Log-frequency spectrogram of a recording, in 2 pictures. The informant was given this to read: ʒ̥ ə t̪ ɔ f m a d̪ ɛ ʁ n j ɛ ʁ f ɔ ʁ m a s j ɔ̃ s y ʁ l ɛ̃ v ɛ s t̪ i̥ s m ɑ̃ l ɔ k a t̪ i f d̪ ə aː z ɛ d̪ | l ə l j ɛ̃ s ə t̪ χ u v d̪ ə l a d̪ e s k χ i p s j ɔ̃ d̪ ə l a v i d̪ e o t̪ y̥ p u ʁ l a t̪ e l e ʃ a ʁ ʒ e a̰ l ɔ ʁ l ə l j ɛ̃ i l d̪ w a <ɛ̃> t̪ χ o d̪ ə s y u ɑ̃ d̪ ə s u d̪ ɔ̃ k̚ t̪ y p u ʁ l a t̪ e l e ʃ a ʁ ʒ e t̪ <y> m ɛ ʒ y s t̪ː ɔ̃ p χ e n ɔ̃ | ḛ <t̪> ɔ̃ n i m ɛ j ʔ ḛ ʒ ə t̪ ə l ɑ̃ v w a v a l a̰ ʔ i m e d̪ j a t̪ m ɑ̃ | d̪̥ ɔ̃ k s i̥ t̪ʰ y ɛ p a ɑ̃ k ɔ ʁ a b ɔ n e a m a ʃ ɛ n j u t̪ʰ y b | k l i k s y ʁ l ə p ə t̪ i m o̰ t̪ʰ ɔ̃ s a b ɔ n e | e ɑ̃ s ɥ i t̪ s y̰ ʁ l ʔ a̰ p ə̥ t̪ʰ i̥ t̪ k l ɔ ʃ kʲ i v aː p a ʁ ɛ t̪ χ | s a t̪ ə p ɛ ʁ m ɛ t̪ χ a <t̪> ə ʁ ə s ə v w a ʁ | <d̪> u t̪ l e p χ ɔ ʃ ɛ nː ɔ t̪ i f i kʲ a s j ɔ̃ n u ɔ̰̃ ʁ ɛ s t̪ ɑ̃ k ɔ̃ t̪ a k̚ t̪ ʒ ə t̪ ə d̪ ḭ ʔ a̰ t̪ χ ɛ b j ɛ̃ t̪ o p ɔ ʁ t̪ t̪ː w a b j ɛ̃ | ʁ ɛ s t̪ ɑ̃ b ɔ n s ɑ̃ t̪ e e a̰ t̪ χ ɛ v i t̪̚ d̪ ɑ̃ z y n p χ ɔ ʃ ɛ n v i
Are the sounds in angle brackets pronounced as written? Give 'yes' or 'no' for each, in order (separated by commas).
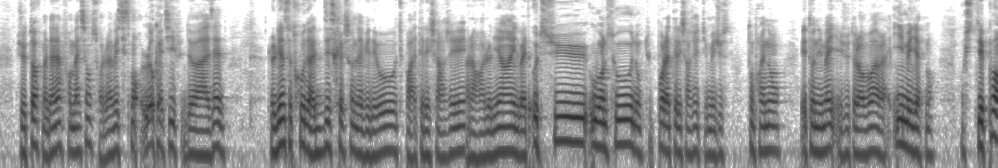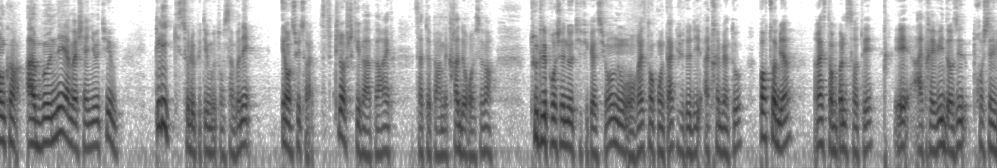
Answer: no, yes, yes, no, no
